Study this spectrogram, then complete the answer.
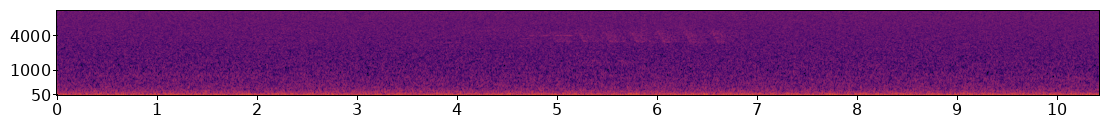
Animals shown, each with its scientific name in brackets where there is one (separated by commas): Black-throated Green Warbler (Setophaga virens), Ovenbird (Seiurus aurocapilla)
